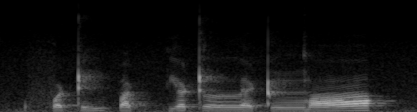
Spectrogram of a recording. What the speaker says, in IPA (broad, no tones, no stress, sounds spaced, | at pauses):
f ɔ ʈ i p ɑ ʈ pʲ ɒ ʈ lː ɜ ʈ ŋ͡m ɒ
